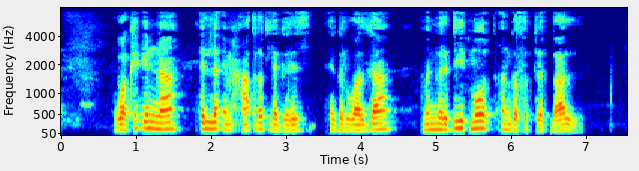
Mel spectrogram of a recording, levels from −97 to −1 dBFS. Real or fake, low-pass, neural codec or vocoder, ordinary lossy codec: real; 7.2 kHz; none; AAC, 32 kbps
